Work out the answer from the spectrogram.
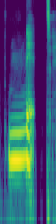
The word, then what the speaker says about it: knit: Here, the K is silent also, and it's pronounced as knit.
